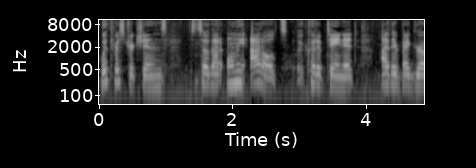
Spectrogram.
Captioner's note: speaking french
